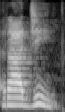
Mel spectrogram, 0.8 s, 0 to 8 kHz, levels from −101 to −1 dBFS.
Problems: none marked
